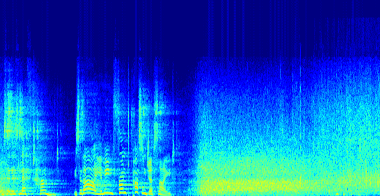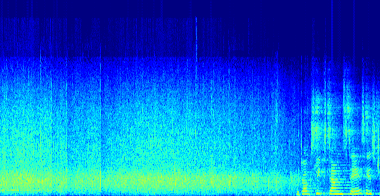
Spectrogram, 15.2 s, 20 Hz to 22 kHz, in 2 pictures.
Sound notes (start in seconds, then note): 3.8 audience laughing; 4.1 audience applauding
